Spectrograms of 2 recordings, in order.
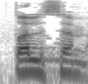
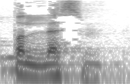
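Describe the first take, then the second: First: The word follows the vowel pattern of jaʿfar. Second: The word has a vowel pattern unlike jaʿfar. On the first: "على وزن جعفر" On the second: "وبعضهم يقول طلسم"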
